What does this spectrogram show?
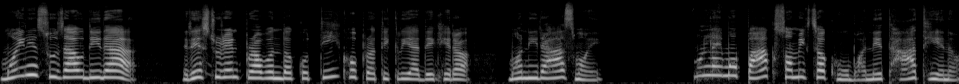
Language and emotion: Nepali, sad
